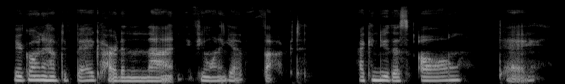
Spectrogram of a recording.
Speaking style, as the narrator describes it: I said in a knowing tone

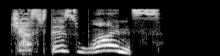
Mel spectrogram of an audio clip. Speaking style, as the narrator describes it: I screamed

